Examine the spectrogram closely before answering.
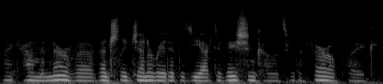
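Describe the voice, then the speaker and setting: A determined young huntress. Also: female voice, fairly low pitch, little pitch movement, fast talker, darkish tone, slightly rough. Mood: thoughtful. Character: determined young woman hunter questioning an AI. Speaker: game protagonist.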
